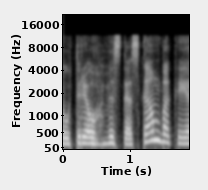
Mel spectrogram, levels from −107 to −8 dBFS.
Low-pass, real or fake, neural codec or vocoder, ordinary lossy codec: 10.8 kHz; real; none; Opus, 16 kbps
